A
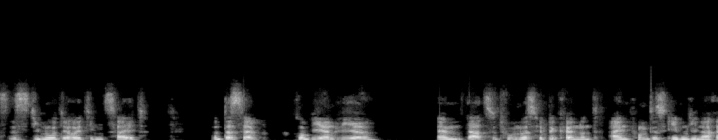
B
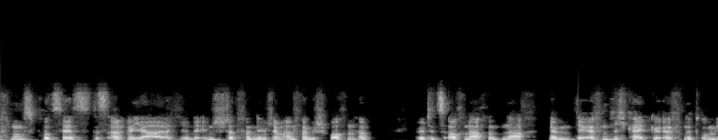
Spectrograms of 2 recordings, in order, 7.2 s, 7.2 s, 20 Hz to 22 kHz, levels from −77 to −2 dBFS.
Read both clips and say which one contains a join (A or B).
B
